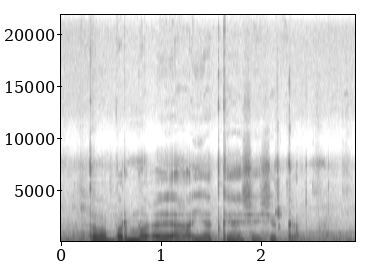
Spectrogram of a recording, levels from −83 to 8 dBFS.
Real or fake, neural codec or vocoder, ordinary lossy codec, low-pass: real; none; none; none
